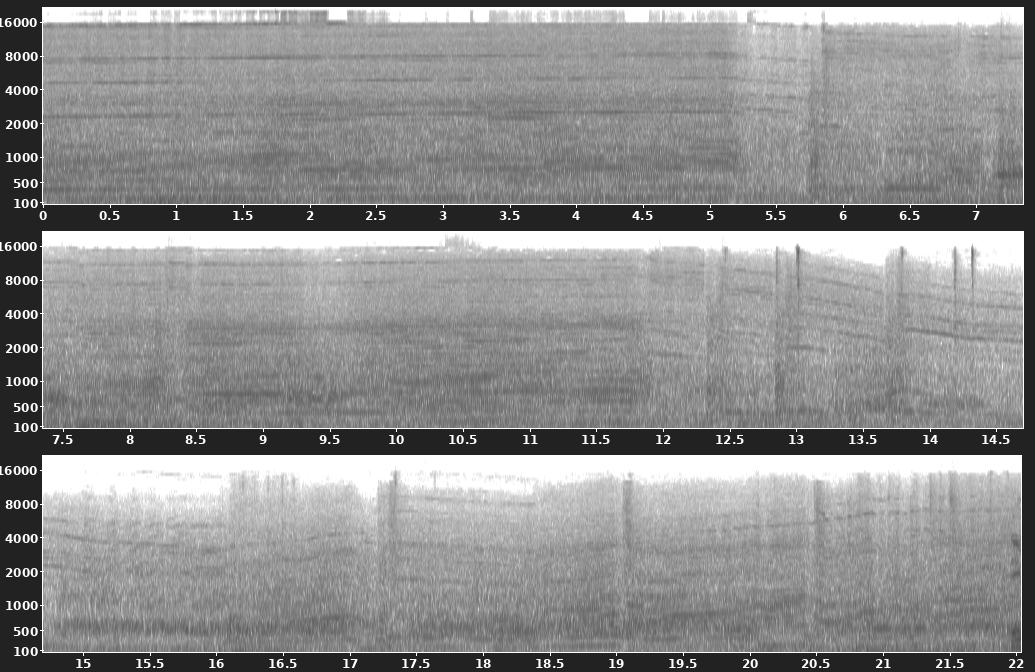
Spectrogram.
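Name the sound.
car driving on track in Assetto Corsa Evo video game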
